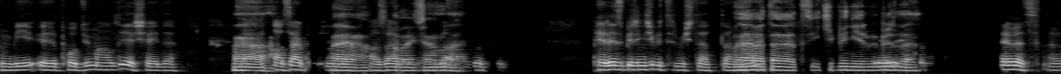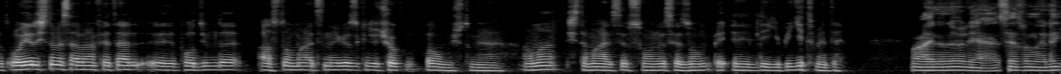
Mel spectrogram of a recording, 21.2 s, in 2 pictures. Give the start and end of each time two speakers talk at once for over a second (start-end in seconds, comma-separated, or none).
3.3-4.7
